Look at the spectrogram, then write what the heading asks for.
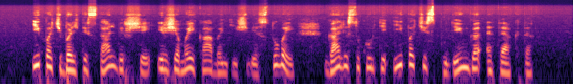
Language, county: Lithuanian, Šiauliai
